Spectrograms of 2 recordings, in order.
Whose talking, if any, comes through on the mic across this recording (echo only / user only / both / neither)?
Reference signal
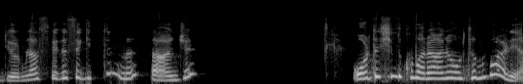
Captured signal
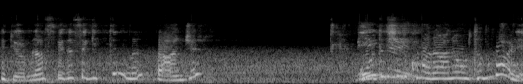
both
